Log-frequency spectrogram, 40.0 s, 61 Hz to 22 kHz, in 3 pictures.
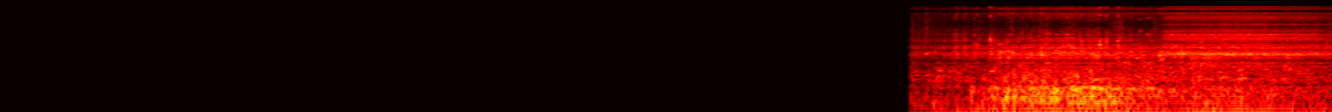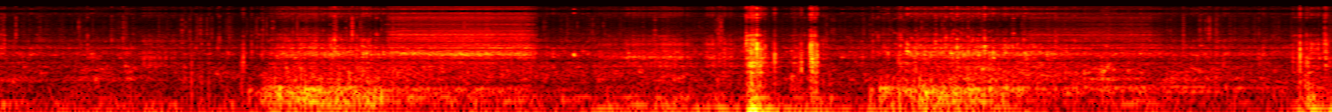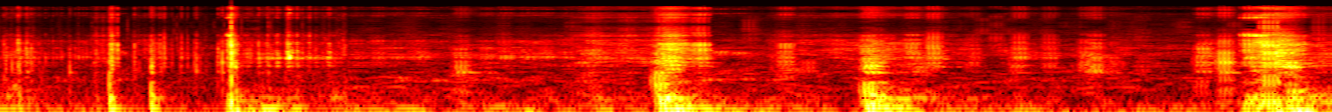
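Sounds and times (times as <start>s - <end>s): bubbling: 9.4s - 39.9s
diver breathing through regulator: 11.5s - 13.5s, 16.2s - 18.9s, 23.2s - 25.2s, 29.9s - 38.0s.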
